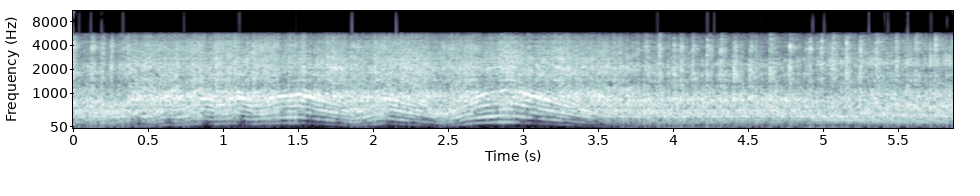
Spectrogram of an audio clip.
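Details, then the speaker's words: Poulan Pro 42cc chainsaw, after turning the carb low screw in slightly: quick blips, then a clean steady high rev with no bogging. Healthy. "There you go, guys. I adjust that screw a little bit. As you can see, it's still sound a little up just a little bit more."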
